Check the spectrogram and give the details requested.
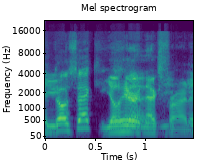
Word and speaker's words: Dos Equis: It's Dos Equis. You were saying it wrong when I heard you.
